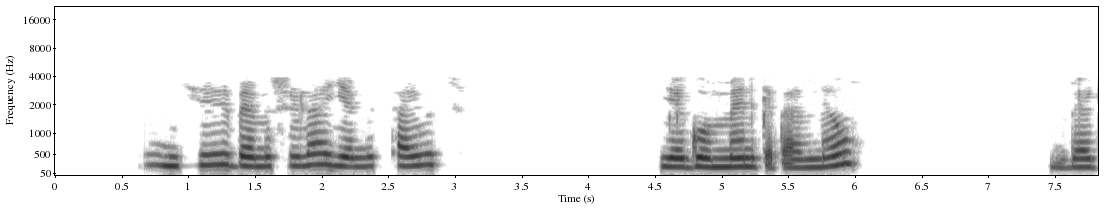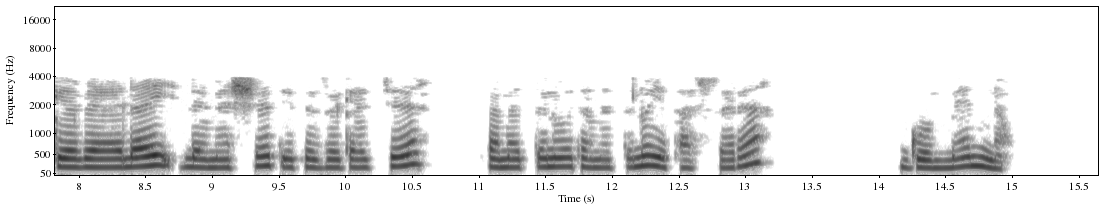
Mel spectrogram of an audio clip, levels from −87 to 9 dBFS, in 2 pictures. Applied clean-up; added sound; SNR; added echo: none; none; none; none.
